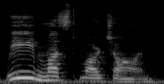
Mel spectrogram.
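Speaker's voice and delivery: slow, loud, resolute command; determined soldier. Acted. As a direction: drive the tired men onward. Third soldier voiced in story.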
